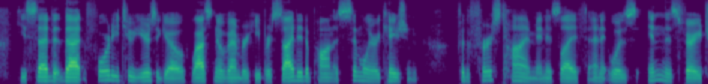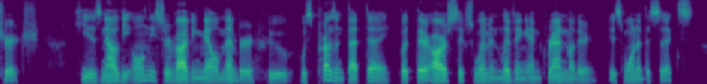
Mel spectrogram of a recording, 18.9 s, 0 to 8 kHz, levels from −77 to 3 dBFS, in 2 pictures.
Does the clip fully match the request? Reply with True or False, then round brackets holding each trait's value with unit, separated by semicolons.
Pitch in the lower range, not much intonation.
True (130 Hz; 2.2 semitones)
